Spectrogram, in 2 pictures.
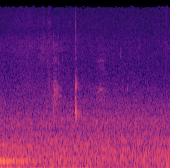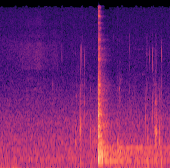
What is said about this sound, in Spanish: Voy a beber agua. Espera.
